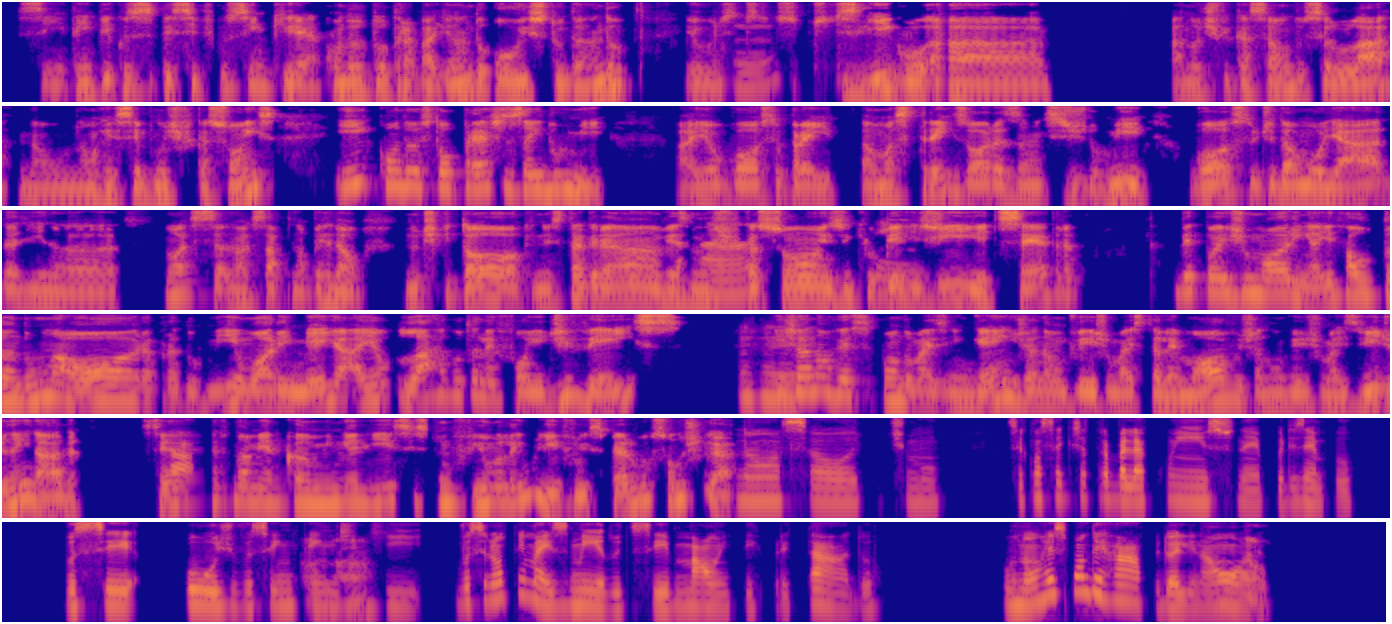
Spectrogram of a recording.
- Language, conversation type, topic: Portuguese, podcast, Por que às vezes você ignora mensagens que já leu?
- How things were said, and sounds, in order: tapping; other background noise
